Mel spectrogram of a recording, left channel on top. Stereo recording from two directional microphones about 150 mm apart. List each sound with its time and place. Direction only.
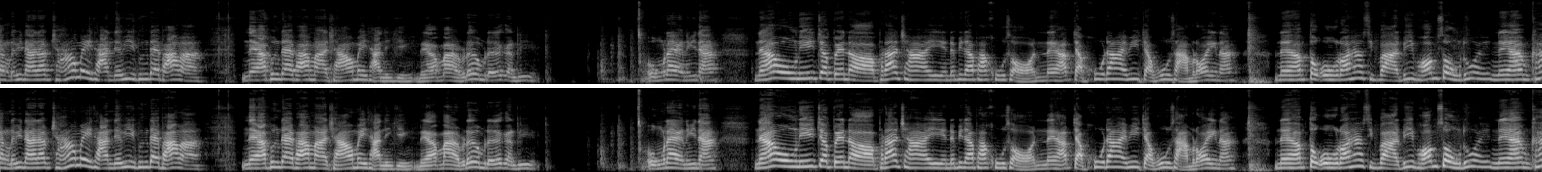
0.0 s speech: 45° right (ahead or behind)
4.2 s speech: 55° right (ahead or behind)
6.3 s a woman's voice: 45° right (ahead or behind)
